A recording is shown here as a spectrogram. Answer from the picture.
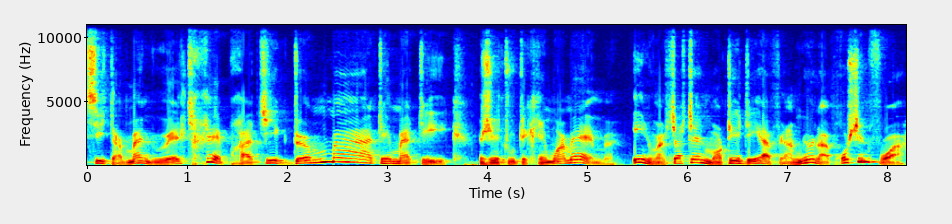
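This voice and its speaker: A man's put-on character voice at a fairly high pitch, with very wide pitch swings at a moderate pace, over clear music in the background. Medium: fan dub. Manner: falsely friendly, controlling.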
